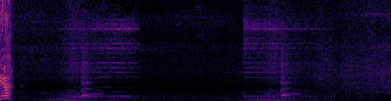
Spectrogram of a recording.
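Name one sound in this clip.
A metal gate creaks as it swings open.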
